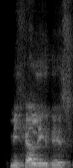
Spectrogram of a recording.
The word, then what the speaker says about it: Michaelidis: Okay, so for those of you that don't know, Michaelidis, or for people that are not Greek, Michaelidis.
